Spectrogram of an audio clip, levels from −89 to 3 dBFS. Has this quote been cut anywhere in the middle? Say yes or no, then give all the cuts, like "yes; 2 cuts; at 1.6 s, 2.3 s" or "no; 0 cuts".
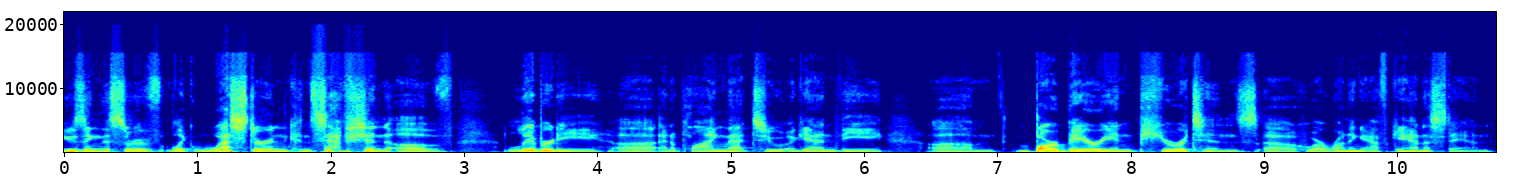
no; 0 cuts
